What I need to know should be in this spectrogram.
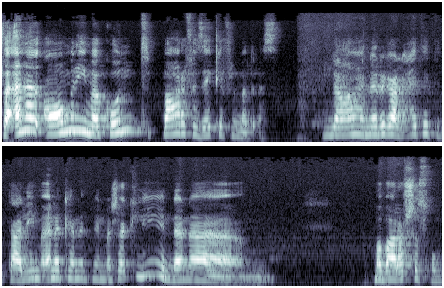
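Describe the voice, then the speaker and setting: Lively intonation and big swings in loudness mark this woman's fairly high-pitched voice, which has a dark, mellow tone. She speaks at a moderate pace. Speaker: creative industry entrepreneur. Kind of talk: casual chat. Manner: animated.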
